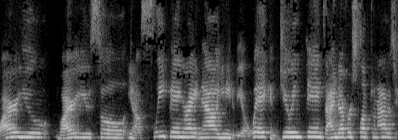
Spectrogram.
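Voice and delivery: ordinary talk, nothing marked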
